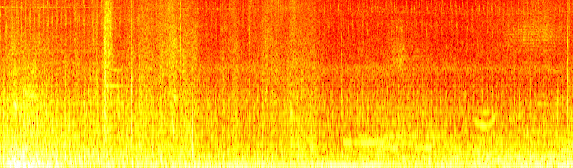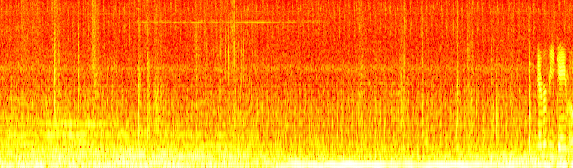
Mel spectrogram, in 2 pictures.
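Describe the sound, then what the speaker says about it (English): A helicopter in the video game Metal Gear Solid V: The Phantom Pain churns steadily throughout amid game gunfire and effects, with players talking over it. "I'm trying to put him in the helicopter."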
